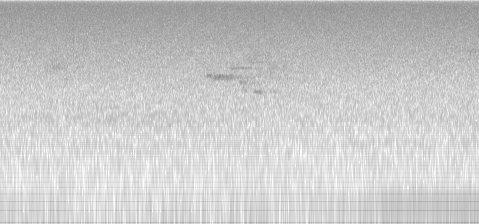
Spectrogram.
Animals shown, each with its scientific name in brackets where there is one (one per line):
Wood Thrush (Hylocichla mustelina)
